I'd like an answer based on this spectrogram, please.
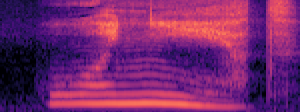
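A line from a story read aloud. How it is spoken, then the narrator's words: Sudden groan from healer. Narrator (Russian): внезапно застонал целитель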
